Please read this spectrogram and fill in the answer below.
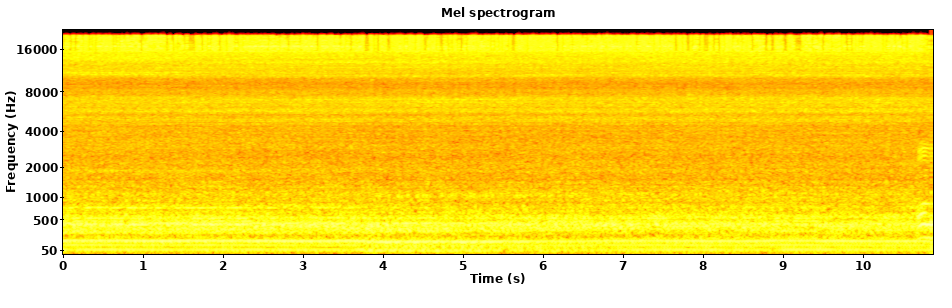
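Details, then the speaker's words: Alfa Romeo GTV V6, first start after mechanical restoration with a refitted fuel pump, still awaiting a new exhaust gasket: fairly steady idle with uneven chuffing underneath, consistent with exhaust blowing; smoke is thought to be from burning unburned oil. "i am still waiting on a new exhaust gasket so if by any chance it does start you will hear the exhaust blowing"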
